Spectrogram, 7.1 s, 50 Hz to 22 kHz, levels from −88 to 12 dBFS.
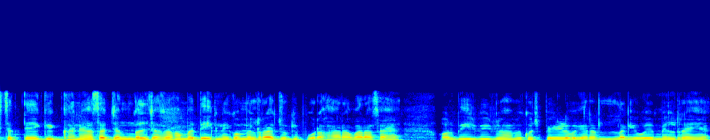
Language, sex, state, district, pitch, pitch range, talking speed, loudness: Maithili, male, Bihar, Samastipur, 145 Hz, 140-150 Hz, 255 wpm, -25 LUFS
